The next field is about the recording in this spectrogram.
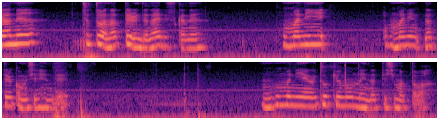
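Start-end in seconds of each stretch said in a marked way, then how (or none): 4.2-12.9 easy Kansai-ben; Kansai dialect. Real, not acted. Teasing viewers that she became a Tokyo girl, in Kansai dialect. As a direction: slip into her home Kansai dialect. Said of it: "関西弁で言ってる".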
